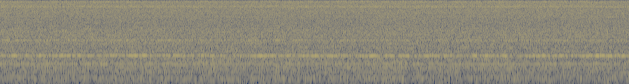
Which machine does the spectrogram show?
fan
